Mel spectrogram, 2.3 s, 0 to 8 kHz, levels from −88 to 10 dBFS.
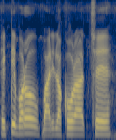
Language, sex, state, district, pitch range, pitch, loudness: Bengali, male, West Bengal, Alipurduar, 135-150 Hz, 140 Hz, -14 LUFS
